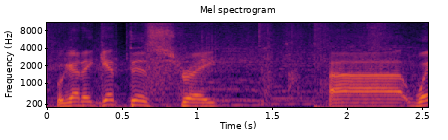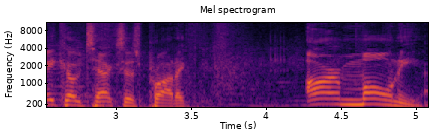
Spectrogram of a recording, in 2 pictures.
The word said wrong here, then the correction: Armoni: I'm saying that right. Armoni, correct? – It's pronounced Armani. – It is Armani.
